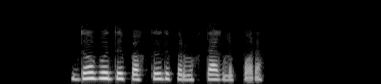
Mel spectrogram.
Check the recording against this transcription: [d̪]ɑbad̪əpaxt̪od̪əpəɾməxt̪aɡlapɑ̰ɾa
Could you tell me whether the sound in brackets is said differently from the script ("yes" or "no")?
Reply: no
